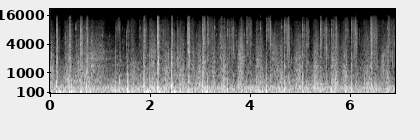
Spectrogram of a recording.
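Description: Footsteps scuff on a concrete floor.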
